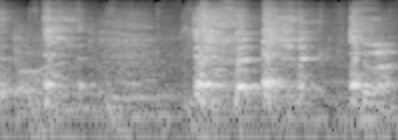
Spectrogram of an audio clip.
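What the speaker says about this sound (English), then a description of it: "Let her cough up all the venom in her system." A few short, harsh coughs close by, coming in a quick cluster of three or four bursts.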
